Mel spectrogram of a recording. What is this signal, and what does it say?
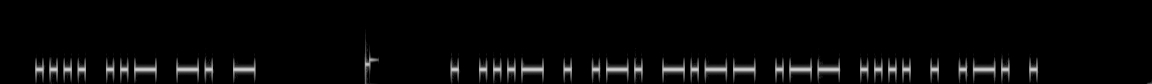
Morse code, heard as a keyed tone, about 17 wpm, 700 Hz. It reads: HUNT EVERYWHERE
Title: Sentences from Top 1600 Words - New Word Drill Alt - 17wpm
